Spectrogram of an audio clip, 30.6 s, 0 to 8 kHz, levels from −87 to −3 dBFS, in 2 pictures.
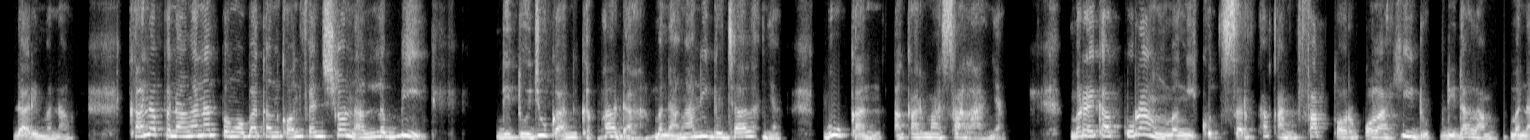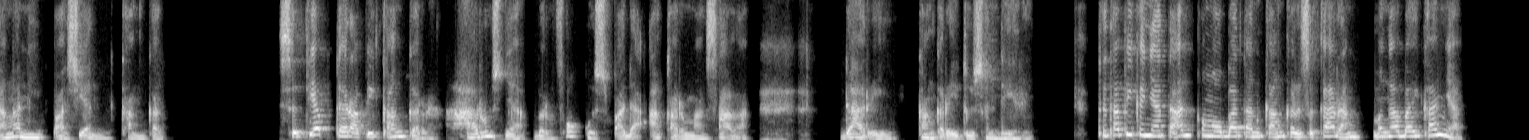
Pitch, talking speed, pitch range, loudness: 205 Hz, 85 wpm, 155-260 Hz, -15 LUFS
